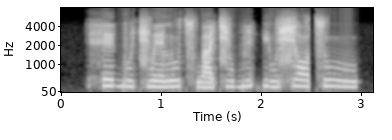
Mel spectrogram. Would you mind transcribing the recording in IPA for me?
h e˦ ɡ u˧ t͡ɕ w e˧ l u˧ t͡sʰ w a˨˩ t͡ɕ u˧ b i˦ ʔ p j u˧ ɕ ɔ˥˧ t͡s u˥˧

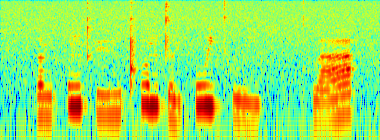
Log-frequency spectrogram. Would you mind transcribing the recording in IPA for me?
ɐ˨ ŋ h ʊ˥ ŋ kʰ yː˨˧ m kʷʰ ɐ˥ m t̪ ɵ˨˩ ɥ h uː˥ j t̪ʰ uː˨˩ j | kʷʰ aː˨˥

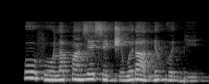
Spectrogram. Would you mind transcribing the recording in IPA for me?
oː˦˨ f oː˨ l a˧ p ã˧ z e˦ s e˨ d͡ʒ ə˨ w ə˦ ɾ aː˨ n e˦ ɡʷ eː˨ ɡ͡b i˨

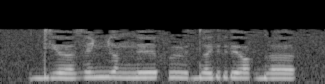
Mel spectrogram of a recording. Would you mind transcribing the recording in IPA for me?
dʲ əː z e ɲ əː ŋ ɪː f ʉː d ə rʲ ɔː ɡ ə

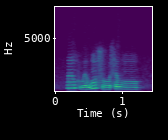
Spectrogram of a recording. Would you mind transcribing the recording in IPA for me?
ə̃ː˦ xʷ ɛː˨ w õ˦ s oː˧ s ə˦ w õː˧

